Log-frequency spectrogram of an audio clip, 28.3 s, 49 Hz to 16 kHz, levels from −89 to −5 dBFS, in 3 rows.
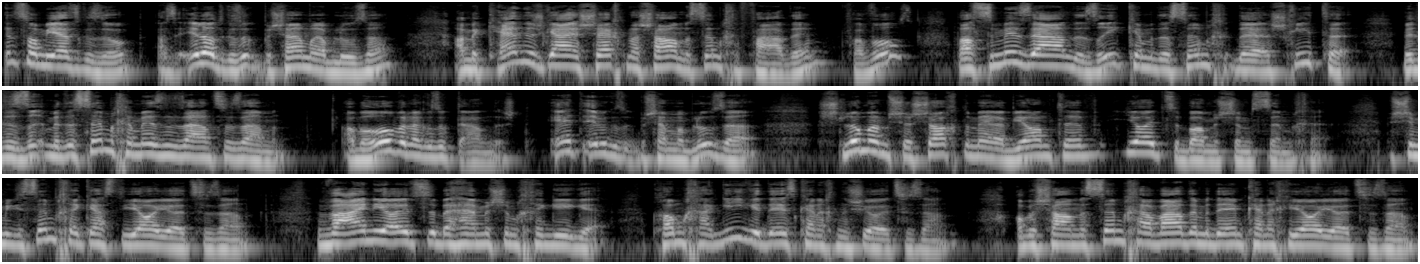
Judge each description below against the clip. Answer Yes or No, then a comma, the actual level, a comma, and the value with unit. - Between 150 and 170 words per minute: No, average, 190 wpm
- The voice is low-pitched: No, medium, 160 Hz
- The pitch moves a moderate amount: No, wide, 5.7 semitones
